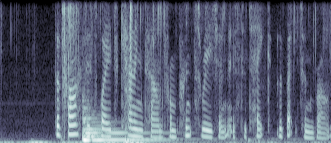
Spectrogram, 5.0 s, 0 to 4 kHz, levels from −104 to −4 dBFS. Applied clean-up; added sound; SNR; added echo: none; Bowed string instrument + Chink, clink; -2 dB; none.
